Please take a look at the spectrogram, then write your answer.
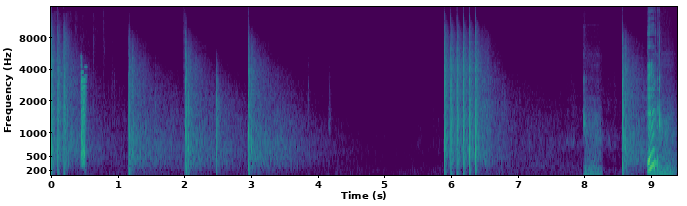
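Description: Heavy explosive fire in a military shooter video game, with about a dozen sharp, loud blasts in spaced clusters, some rapid bursts, each trailing off into a short rumble, and gaps of quiet between them.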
